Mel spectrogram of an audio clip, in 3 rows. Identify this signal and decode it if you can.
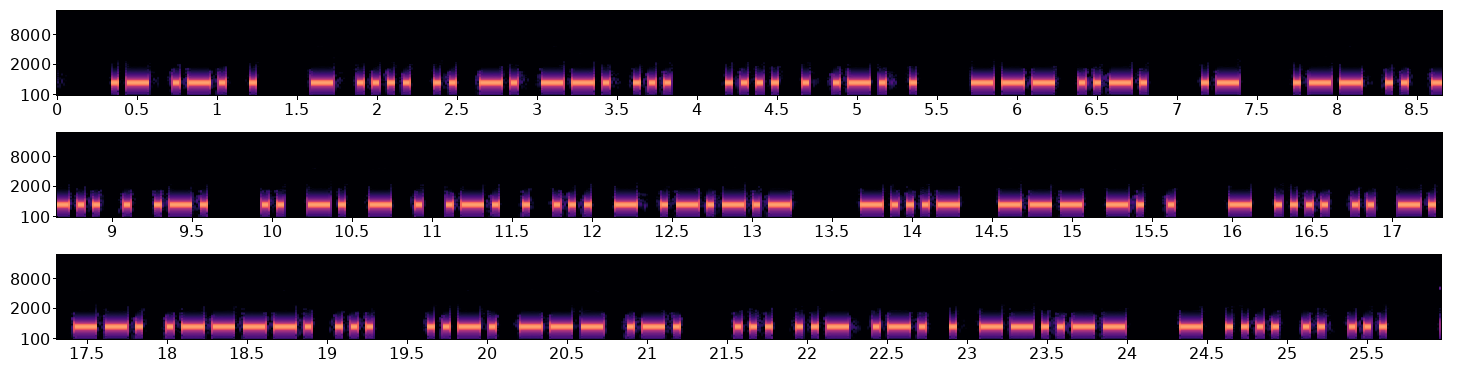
Morse code, heard as a keyed tone, about 25 wpm, 600 Hz. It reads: ARE THINGS HERE OF A WIDER INTEREST. <BT> ONE THING'S FOR SURE, THIS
